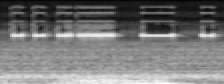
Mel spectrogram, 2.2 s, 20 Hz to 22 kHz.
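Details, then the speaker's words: Anycubic Photon resin 3D printer during Z-axis homing and build-plate levelling: high, thin electronic beep in uneven bursts, meaning the optical Z-axis bottom limit sensor is triggered near the bottom. "So we're going to push it down on there, and the beeping means the optical sensor has been triggered, which means it is close to the bottom."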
